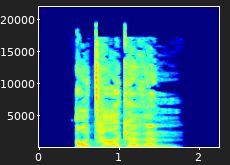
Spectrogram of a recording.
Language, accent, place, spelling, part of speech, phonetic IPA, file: German, Germany, Berlin, autarkerem, adjective, [aʊ̯ˈtaʁkəʁəm], De-autarkerem.ogg
- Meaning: strong dative masculine/neuter singular comparative degree of autark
